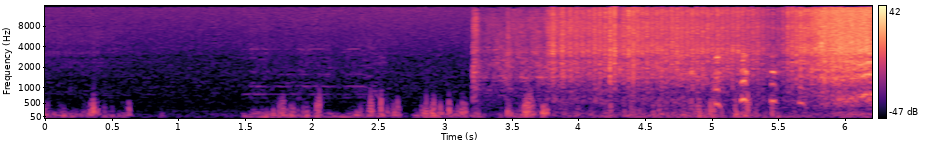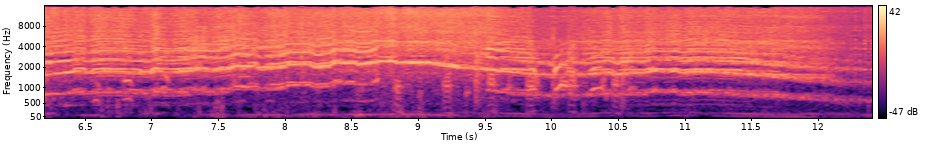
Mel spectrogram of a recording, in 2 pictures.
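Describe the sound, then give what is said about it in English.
A car started with about 20 novelty noisemakers jammed into its exhaust pipe: a few low thumps first, then a loud, sustained, wavering chorus of honking horn tones blaring over the engine's rumble. “What happens if you were to take about 20 of them and jam them into the exhaust pipe of an automobile and then start the car? Fun. Yeah, it's fun. It sounds like this.”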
